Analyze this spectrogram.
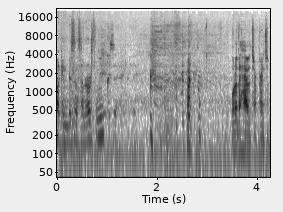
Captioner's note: group laughter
